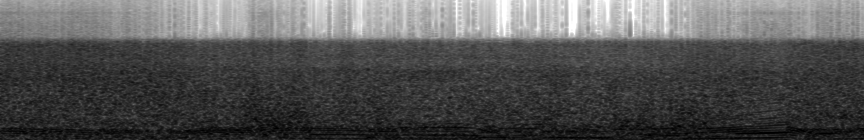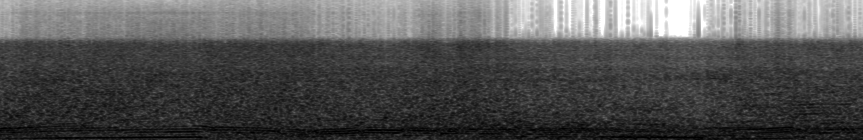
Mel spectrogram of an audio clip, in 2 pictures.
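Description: A small kart engine buzzes loudly close by, its pitch rising and falling as it speeds up and slows down.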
